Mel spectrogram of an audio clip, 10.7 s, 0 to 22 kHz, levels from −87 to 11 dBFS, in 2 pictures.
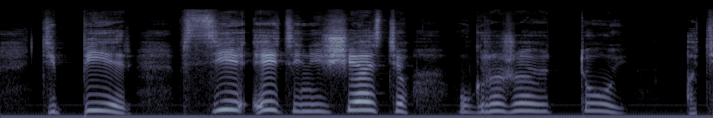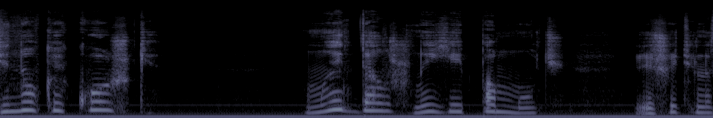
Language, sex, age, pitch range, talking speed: Russian, female, 40-59, 180-275 Hz, 75 wpm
